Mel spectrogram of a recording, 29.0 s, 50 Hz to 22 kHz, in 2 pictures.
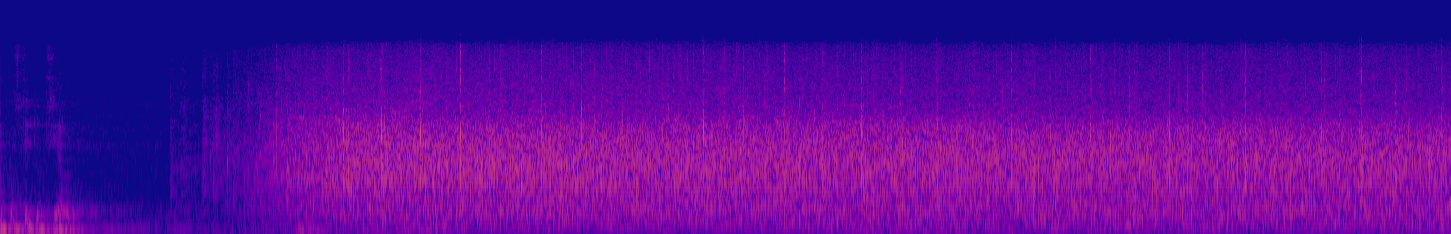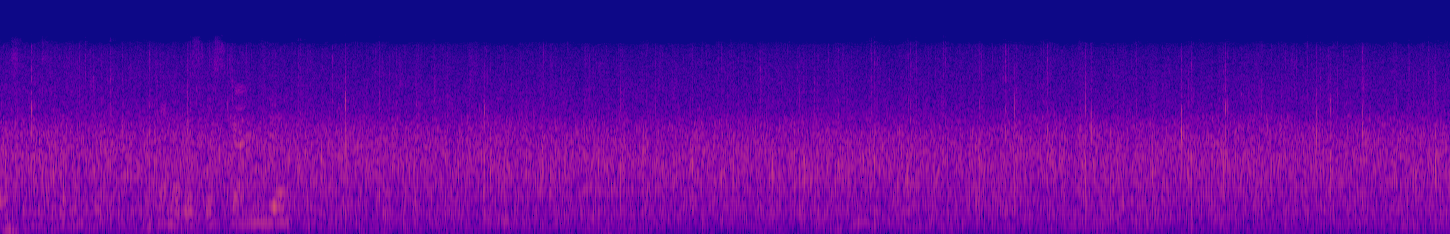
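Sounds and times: large crowd applauding: 0:02.0 - 0:29.0.

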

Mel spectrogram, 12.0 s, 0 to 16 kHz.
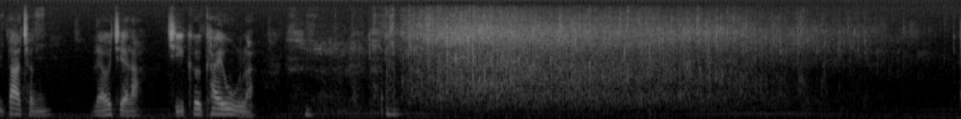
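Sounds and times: audience applauding: 0:04.8 - 0:11.5.

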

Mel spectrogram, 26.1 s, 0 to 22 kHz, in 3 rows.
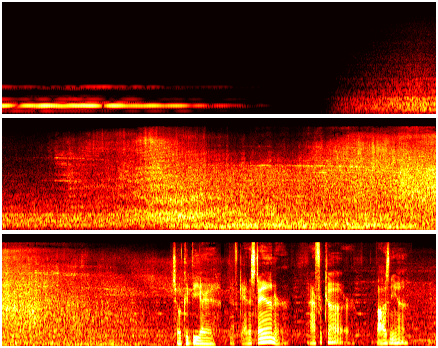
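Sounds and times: aircraft engines running: 0:06.8 - 0:26.0.

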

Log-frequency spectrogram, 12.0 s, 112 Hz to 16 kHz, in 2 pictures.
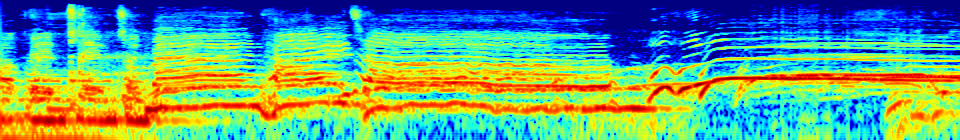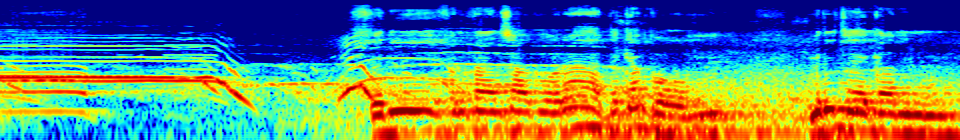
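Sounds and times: unaccompanied singing through pa: 0:00.0 - 0:04.2.

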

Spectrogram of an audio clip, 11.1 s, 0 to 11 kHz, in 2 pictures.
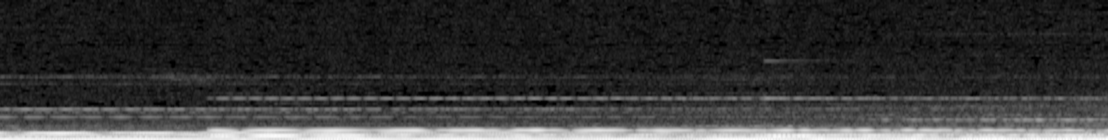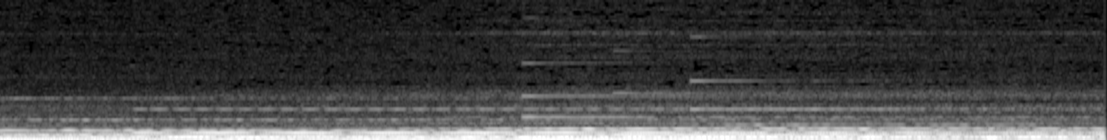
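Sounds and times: ambient music drone tones: 0:00.0 - 0:11.0.

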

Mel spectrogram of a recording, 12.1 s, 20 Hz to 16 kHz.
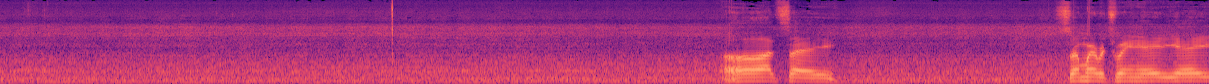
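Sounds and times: ship machinery rumble and hum: 0:00.0 - 0:12.0.

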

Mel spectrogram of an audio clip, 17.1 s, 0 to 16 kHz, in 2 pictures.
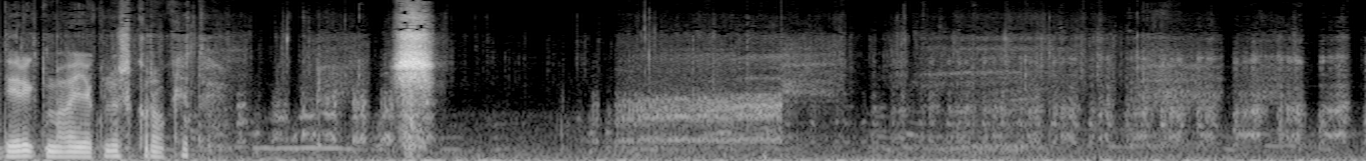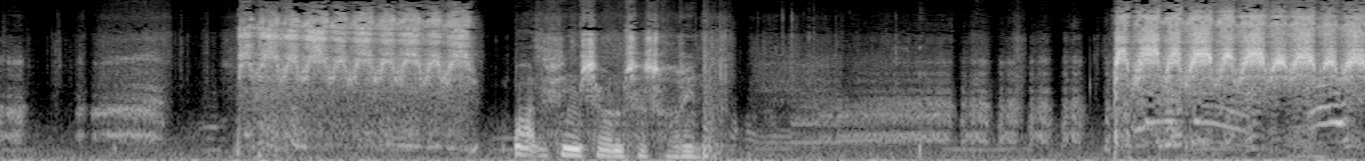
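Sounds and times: chickens clucking: 0:00.0 - 0:17.0
harsh hissy sound: 0:10.0 - 0:11.5.

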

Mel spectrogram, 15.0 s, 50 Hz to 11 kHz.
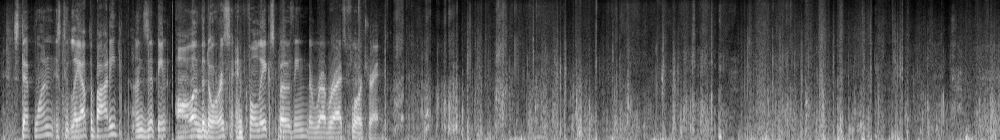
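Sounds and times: heavy fabric rustling and flapping: 0:00.0 - 0:15.0.

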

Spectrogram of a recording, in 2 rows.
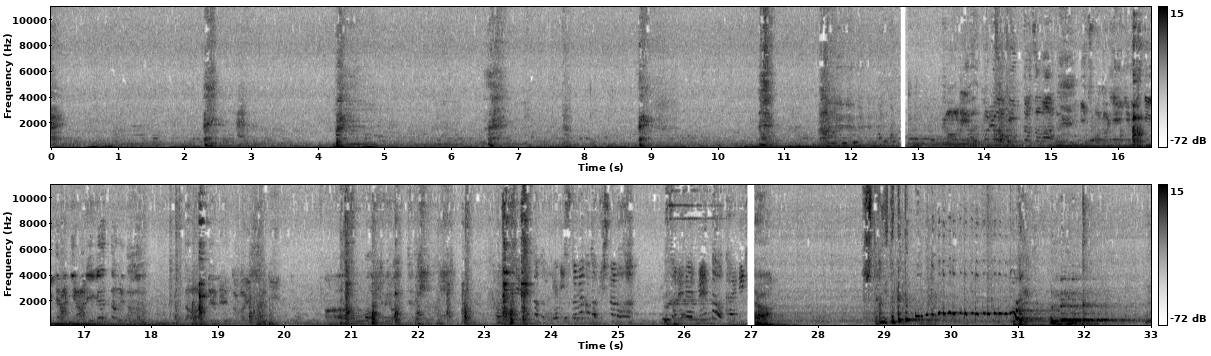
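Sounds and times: electric fan humming: 0:23.8 - 0:33.0
puppy whining: 0:29.8 - 0:31.4.

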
